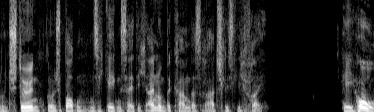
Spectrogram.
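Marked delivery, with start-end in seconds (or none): 5.1-5.6 loud, carrying call across the river; a hearty loud hey ho. A narrator's reading. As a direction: shout it to the others in the water. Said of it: "rief Eckbert noch einmal".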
